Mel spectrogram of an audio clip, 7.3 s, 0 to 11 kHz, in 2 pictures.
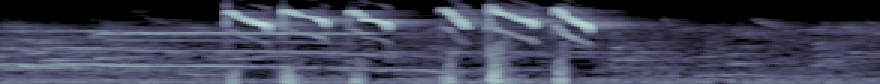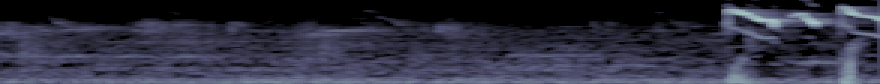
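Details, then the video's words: Training song of a white-eye, ngalas style, for teaching young birds to sing: long plain whistles beneath a run of about six quick, high, down-slurred chirps with sharp clicks, then a quiet gap and three more chirps. "pancingan pleci belajar ngalas 1 2 3 ketukan"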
